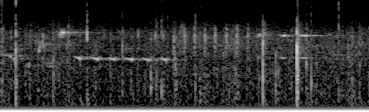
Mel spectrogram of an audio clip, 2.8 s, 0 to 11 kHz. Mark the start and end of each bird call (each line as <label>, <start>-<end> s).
Apapane (Himatione sanguinea), 0.0-1.4 s
Apapane (Himatione sanguinea), 2.1-2.5 s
